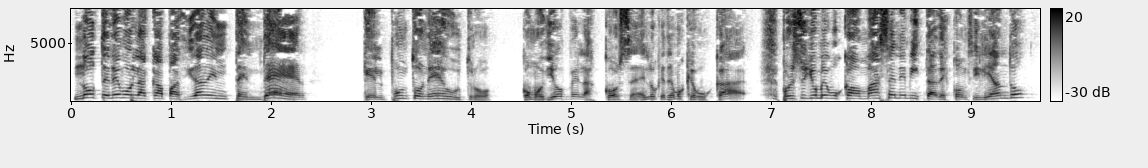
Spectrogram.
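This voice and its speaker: A male pastor preaching with animated, emphatic energy, stacking up lists of words for effect. His voice sits a bit high for a man. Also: moderate pace. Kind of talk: sermon.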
